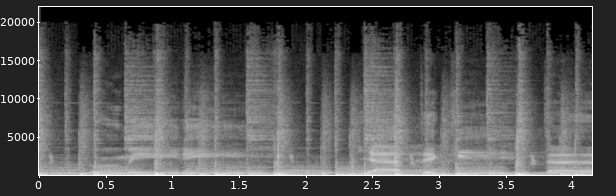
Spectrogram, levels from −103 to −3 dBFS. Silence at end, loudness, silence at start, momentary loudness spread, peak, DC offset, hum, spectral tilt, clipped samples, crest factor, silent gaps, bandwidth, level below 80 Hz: 0 s; -21 LUFS; 0 s; 4 LU; -2 dBFS; under 0.1%; none; -5.5 dB/octave; under 0.1%; 18 dB; none; 18.5 kHz; -26 dBFS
